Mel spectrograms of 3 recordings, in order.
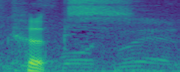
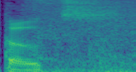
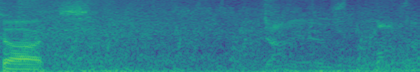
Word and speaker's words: Kukuys: It's pronounced Kooks with short Q. Kooks. Now it's Kooks. was just going to say coaks.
